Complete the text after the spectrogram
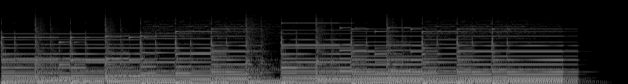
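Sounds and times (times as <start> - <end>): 
Electone organ playing a folk dance tune: 0.0 - 6.0.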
